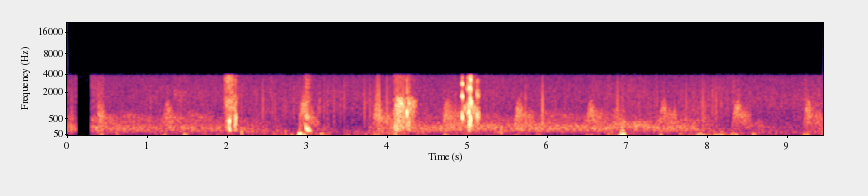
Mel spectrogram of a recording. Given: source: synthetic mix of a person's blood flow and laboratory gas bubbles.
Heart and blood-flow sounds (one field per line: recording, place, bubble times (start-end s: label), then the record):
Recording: Doppler ultrasound of blood flow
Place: subclavian vein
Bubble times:
1.96-2.16 s: bubbles
2.96-3.08 s: bubbles
4.07-4.38 s: bubbles
4.91-5.17 s: bubbles
From the record:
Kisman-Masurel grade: 223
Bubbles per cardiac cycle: several, 3 to 8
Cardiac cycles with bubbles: 10 to 50%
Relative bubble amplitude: loud (0.450 to 0.775)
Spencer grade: 2 (many but less than half of the cardiac periods contain bubble signals, singularly or in groups)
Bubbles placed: anywhere in the cardiac cycle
